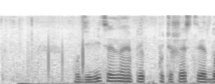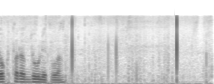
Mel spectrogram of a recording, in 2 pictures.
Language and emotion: Russian, neutral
